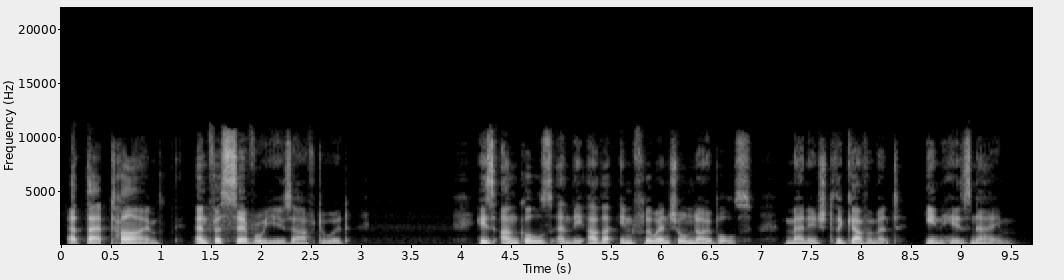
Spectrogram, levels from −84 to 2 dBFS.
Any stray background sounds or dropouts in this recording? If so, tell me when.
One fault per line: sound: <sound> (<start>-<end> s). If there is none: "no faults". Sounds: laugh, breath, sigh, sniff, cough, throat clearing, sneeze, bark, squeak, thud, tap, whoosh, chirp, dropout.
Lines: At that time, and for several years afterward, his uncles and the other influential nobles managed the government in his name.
no faults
